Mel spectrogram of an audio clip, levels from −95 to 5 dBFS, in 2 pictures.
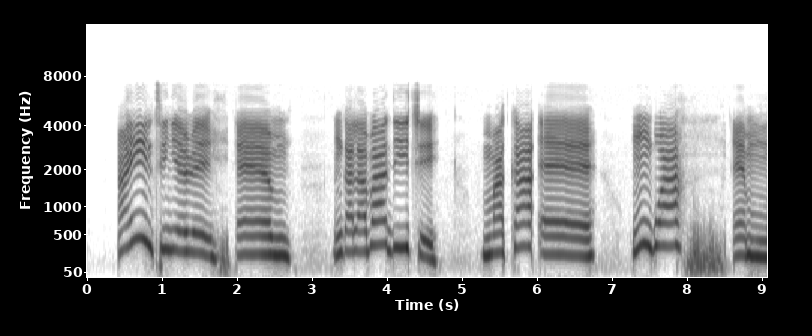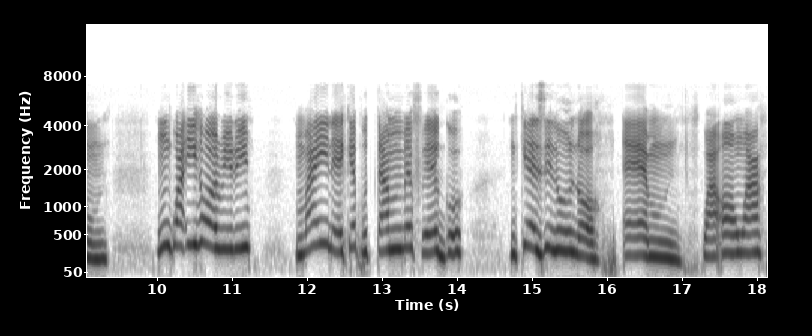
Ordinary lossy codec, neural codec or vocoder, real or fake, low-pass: none; none; real; 7.2 kHz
